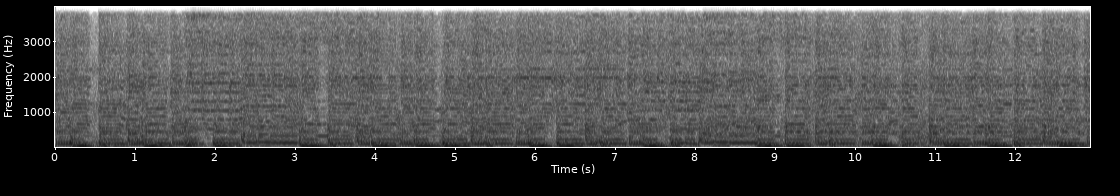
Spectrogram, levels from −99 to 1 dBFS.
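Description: From 0.46 to 0.54 s, about 80 ms of the sound is dropped by the voice detector: the audio gives way to a short stretch of steady synthetic hiss before resuming. The likely cause is a sender-side voice activity detector that classed this stretch as background and stopped transmitting, so the receiver filled the gap with comfort noise. The same happens again, more briefly, from 11.96 to 11.98 s, where a 20 ms sliver is replaced.

Between these, four stretches sound chopped by the voice detector: 4.26–4.84 s, 5.72–6.26 s, 7.14–7.68 s and 9.06–10.92 s. In each, the detector likely toggled between sending and muting more than once, so pieces of the sound are swapped for comfort noise, about 80 ms, 100 ms, 80 ms and 380 ms in total respectively. The result is choppy. All of it is heard through a call path with nothing above 4 kHz, consistent with 64 kbps G.711 A-law.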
